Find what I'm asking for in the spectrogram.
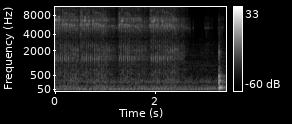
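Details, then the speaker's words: Steering servo on an ECTO RC truck being readied for the trail (unknown whether it is brushless or how it is rated): a thin, high electric buzz with a light rattle while holding. A noisy servo, cause not known. "it's a noisy Servo though I know you hear that but you like to make noise"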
